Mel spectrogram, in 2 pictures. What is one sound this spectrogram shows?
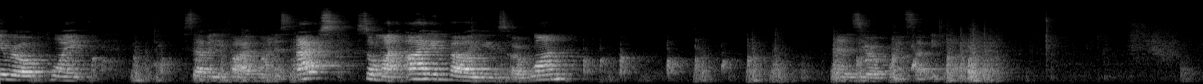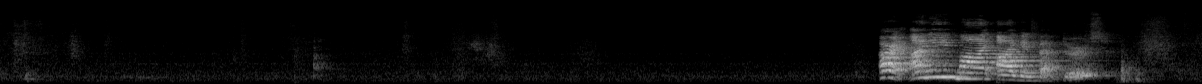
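A young woman talks calmly, as if explaining.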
